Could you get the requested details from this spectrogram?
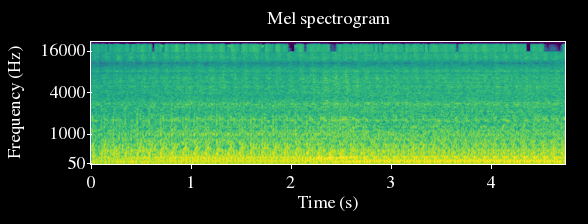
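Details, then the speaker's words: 1983 Volvo 242, manual, B23 engine, revived from the woods, converted from EFI to carburettors, 12 V confirmed at coil: uneven stumbling idle with irregular pops, never settles; owner thinks ignition timing is far off, doubts lean backfire. "Seems like it has no timing. Try it again. Try it again. And it could just be, I have a hard time believing it's lean backfiring when it's got fuel coming out of the throat."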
